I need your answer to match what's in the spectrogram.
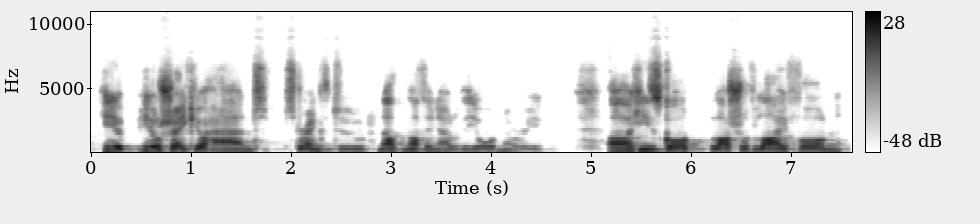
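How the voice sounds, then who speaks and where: A man narrating and playing a tabletop game in a relaxed, halting way. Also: medium pitch. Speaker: player. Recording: dull lo-fi.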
